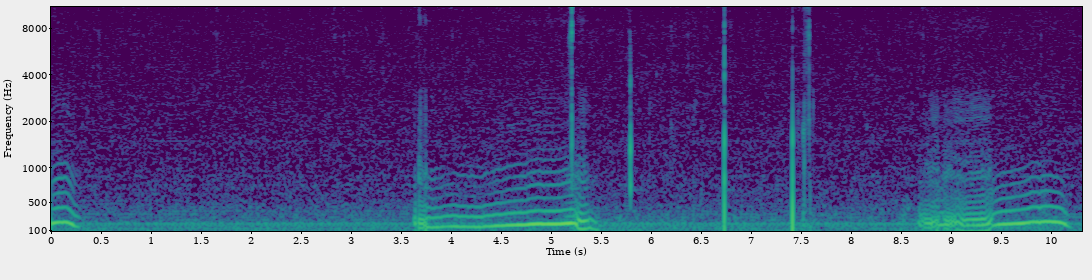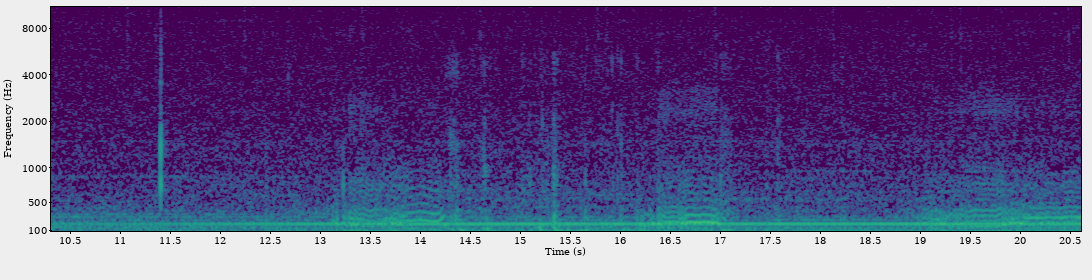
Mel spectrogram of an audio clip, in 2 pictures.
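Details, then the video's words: Sleeping domestic cat, exhausted after a bout of running, snores in a room; several throaty harmonic snores, each about a second long, a few seconds apart, with soft clicks and a faint voice between them over a constant hum. "Кот храпит"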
